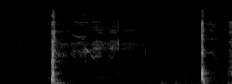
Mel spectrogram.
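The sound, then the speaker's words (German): Two sharp coughs from hay fever, about a second and a half apart, the first followed by a raspy, breathy trail; no talking. “Heuschnupfen. Ich habe ein bisschen Husten, habe ich auch davon immer.”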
